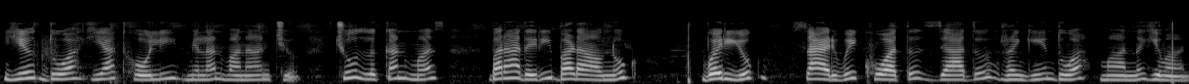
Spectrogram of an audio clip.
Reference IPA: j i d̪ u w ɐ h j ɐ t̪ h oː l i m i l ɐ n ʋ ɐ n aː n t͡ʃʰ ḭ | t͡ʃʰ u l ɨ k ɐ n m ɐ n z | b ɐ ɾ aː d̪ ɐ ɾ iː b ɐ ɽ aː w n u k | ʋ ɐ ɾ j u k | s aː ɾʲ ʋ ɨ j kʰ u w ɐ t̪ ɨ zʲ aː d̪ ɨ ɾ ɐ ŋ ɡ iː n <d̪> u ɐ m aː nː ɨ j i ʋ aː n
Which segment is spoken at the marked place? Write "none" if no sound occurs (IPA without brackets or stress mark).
d̪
